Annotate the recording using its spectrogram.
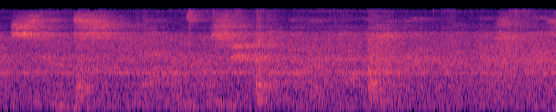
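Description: Passenger train rolling slowly out of a station, heard from an open coach door: a steady rumble of wheels on rails broken by a few knocks as the wheels cross rail joints.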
